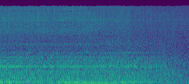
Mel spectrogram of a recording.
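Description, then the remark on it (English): A steady, low boat engine drone hums continuously, with a broad rumbling wash and no clear breaks, fading slightly toward the end. “So here I am on the boat”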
